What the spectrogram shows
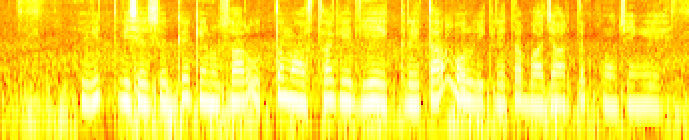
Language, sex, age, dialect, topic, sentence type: Hindi, male, 25-30, Hindustani Malvi Khadi Boli, banking, statement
